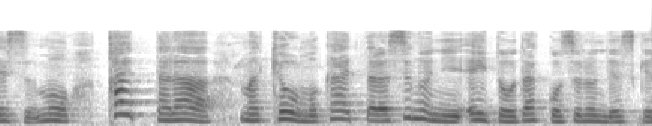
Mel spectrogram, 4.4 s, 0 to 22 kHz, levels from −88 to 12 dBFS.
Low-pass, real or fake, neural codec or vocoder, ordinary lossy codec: none; real; none; none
